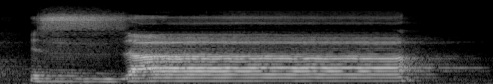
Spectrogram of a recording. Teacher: زا کی آواز سختی سے اور باریکی کے ساتھ ادا ہوتی ہے، اس کو آپ نے بھاری آواز سے یا موٹی آواز سے ادا نہیں کرنا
